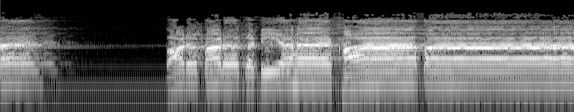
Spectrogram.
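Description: Gurbani verses sung in a slow chanting style over a steady drone. The voice holds a long wavering note that fades out about a second in. The quiet drone carries on alone, and the voice comes back about two and a half seconds in, sliding up into the next line.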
